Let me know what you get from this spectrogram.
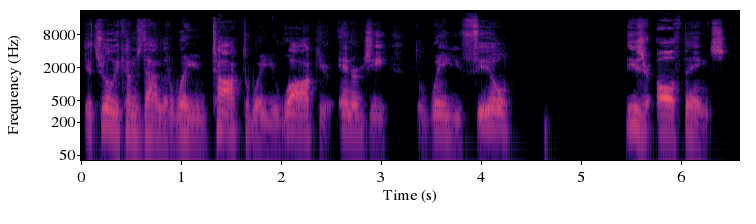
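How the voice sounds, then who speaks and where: A mindset coach giving an emphatic motivational talk, repeating key phrases, with a slight cough. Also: male voice, medium pitch, moderate pace, warm tone, husky.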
